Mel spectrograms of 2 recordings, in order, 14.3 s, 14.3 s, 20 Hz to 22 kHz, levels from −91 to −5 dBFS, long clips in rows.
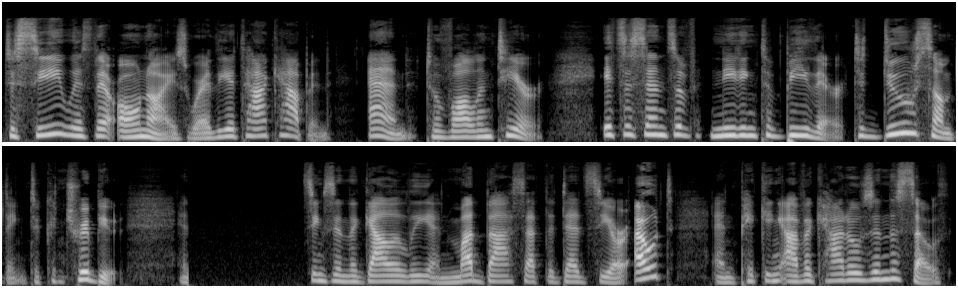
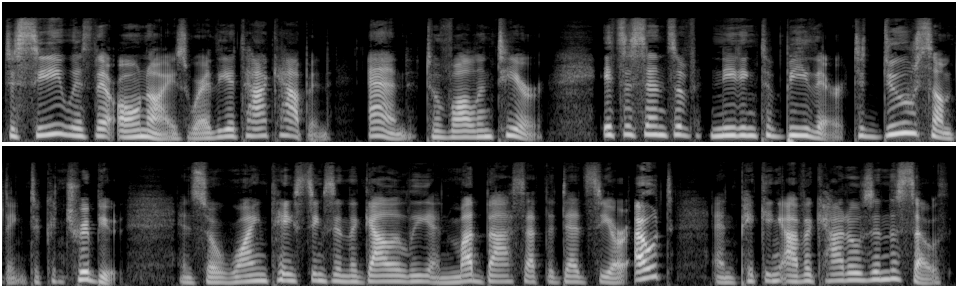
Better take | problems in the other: second | audio cutting out; at 8.5 s for 1 s

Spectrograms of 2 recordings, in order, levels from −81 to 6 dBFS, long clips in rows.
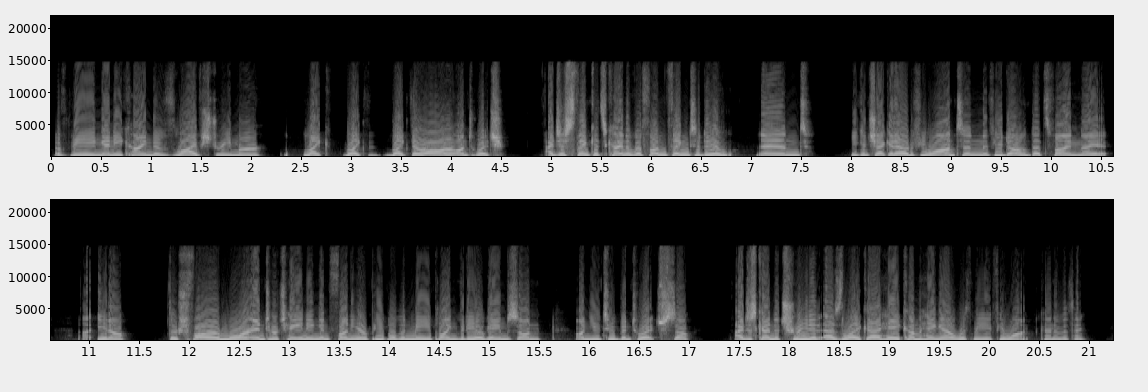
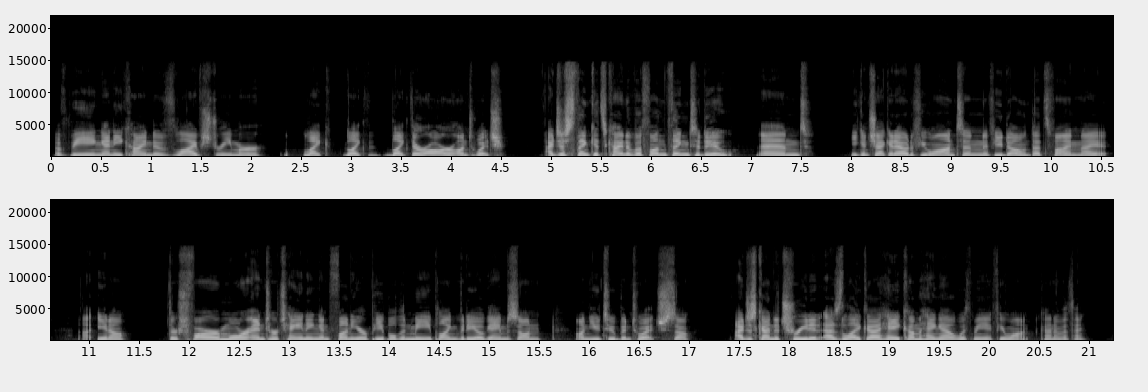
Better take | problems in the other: second | distortion; heavy; 21% of the sound clipped

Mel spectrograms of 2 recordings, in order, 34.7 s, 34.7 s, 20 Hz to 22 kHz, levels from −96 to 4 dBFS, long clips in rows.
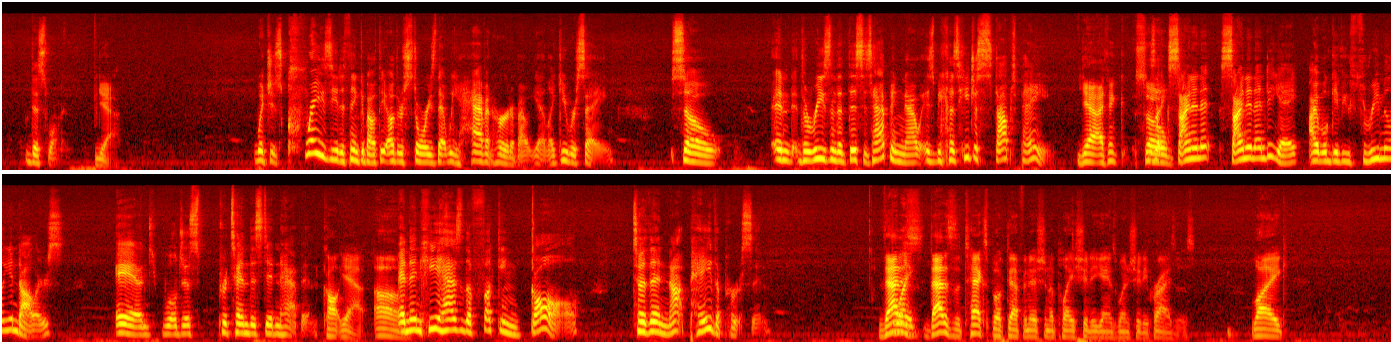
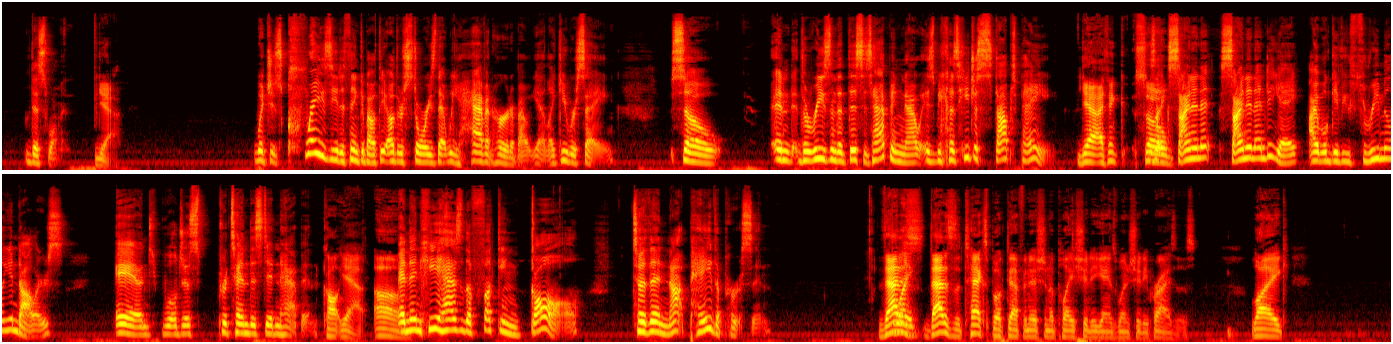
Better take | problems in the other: second | hiss; faint; throughout; 30 dB below the speech

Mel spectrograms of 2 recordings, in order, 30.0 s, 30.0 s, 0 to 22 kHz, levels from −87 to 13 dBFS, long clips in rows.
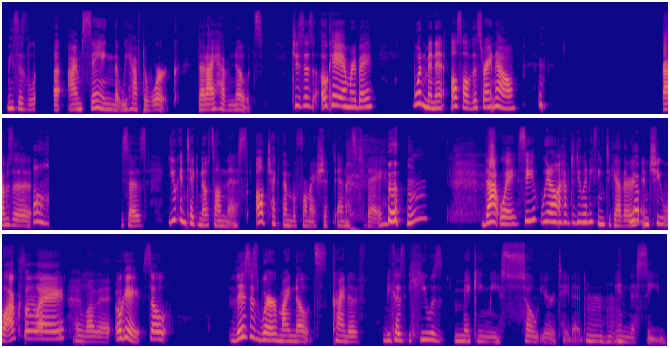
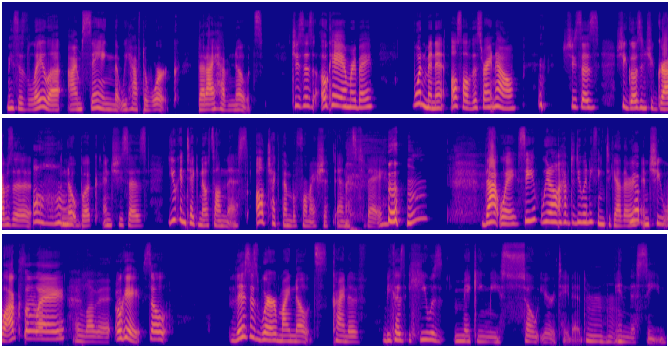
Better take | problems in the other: second | audio cutting out; at 0.5 s, at 8.5 s for 1.5 s and at 11 s for 1 s

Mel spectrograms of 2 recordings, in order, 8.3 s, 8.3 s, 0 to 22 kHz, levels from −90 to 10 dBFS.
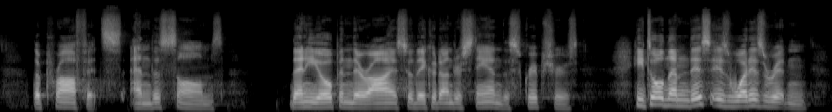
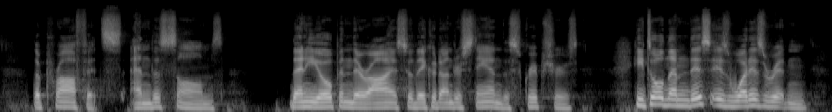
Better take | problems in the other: second | thin; somewhat; fading below 500 Hz

